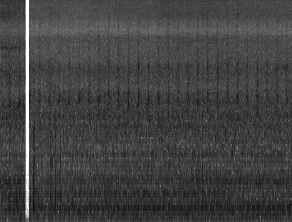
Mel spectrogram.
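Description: An idling car engine with a steady, sharp tapping knock, a few taps a second, over the running hum. Cause suspected, not confirmed.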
